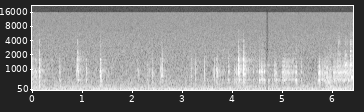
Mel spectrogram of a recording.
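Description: Near silence with faint, scattered clicks and ticks from a spin-on oil filter being unscrewed the last turns by hand.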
